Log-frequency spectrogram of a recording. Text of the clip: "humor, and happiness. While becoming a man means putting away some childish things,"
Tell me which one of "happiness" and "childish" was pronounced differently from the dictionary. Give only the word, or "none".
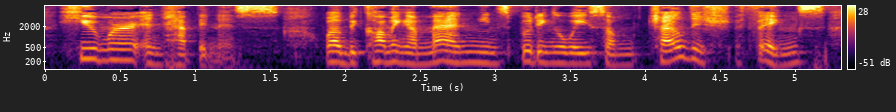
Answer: none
